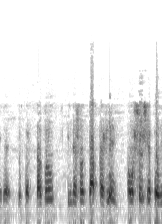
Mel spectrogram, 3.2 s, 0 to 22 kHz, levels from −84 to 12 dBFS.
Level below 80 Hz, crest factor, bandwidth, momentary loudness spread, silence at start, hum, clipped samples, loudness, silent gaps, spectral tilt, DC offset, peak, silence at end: -52 dBFS; 14 dB; 6.8 kHz; 11 LU; 0 s; none; under 0.1%; -15 LUFS; none; -5 dB/octave; under 0.1%; 0 dBFS; 0 s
